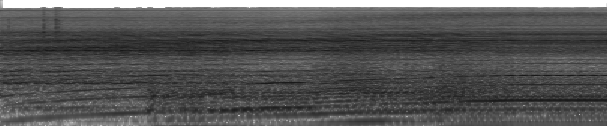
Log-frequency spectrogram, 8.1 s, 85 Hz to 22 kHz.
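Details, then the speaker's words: Charnwood W824P midi lathe after replacing its faulty control module (motor had slowed below 300 rpm and died), turned up to max; whine climbs in steps to steady high pitch, slight fluctuation, holds revs; normal motor running at full speed. "all right we seem to be fluctuating a little bit but nothing too bad it's holding its revs or below so that's the bonus"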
